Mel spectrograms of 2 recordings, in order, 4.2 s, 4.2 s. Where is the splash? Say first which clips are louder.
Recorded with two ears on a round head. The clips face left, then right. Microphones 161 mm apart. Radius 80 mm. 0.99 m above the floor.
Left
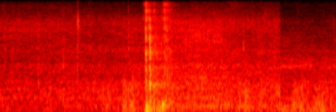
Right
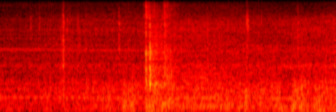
Left 4 dB; 45° left (ahead or behind), 1.3 m.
